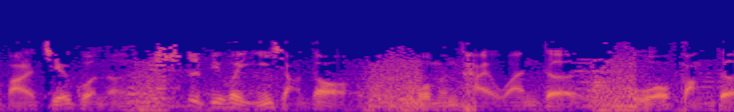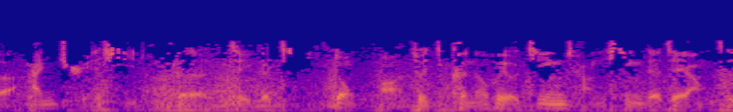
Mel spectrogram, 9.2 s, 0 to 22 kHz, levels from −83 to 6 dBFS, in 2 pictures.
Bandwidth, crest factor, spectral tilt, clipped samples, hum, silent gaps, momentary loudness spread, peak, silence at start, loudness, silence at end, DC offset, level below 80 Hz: 6 kHz; 20 dB; -2.5 dB/octave; under 0.1%; none; none; 3 LU; -10 dBFS; 0 s; -31 LUFS; 0 s; under 0.1%; -48 dBFS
